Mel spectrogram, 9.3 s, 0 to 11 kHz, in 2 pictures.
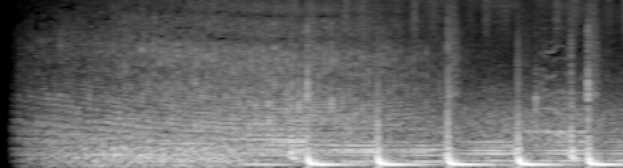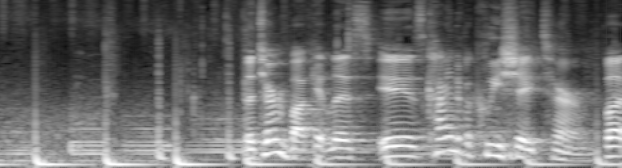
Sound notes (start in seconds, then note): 0.0 plane engine; 2.0 upbeat rhythmic music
